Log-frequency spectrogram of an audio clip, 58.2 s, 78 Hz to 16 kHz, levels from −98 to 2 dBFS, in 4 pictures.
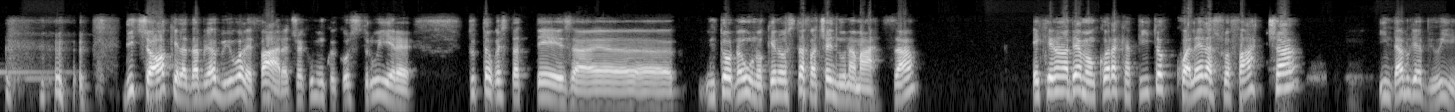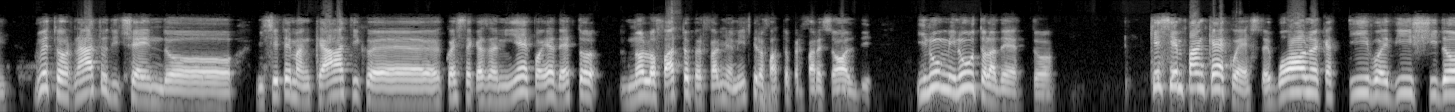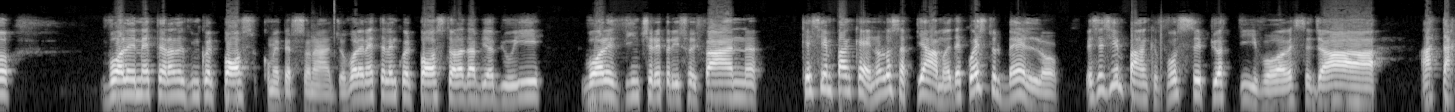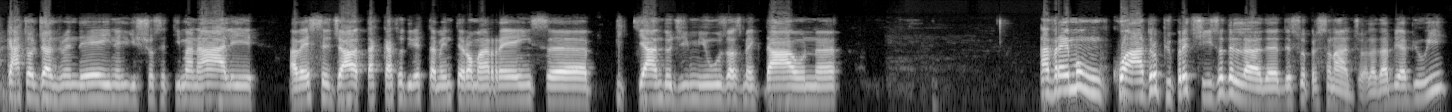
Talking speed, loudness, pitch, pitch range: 155 wpm, -15 LUFS, 165 Hz, 140-210 Hz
